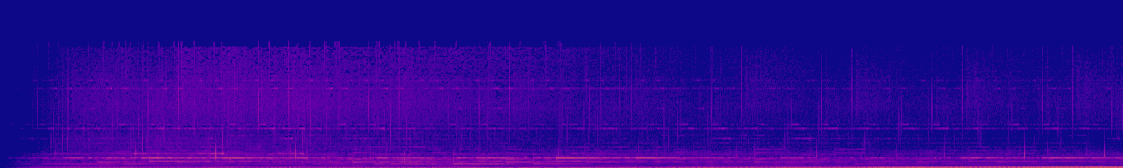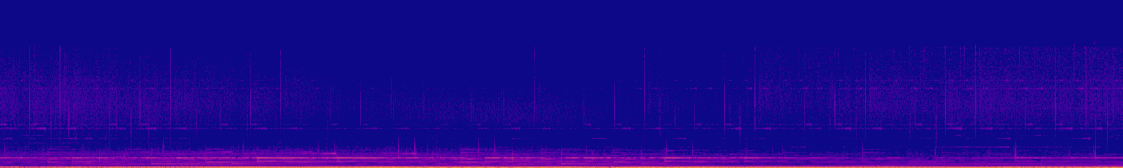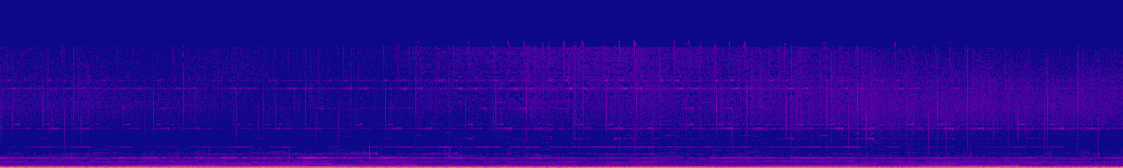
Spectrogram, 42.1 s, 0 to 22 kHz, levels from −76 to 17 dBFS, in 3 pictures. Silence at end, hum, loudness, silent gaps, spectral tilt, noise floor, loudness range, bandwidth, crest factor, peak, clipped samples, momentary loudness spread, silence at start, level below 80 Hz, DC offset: 0 s; none; -19 LUFS; none; -8 dB/octave; -57 dBFS; 24 LU; 11 kHz; 16 dB; 0 dBFS; under 0.1%; 23 LU; 1.8 s; -18 dBFS; under 0.1%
